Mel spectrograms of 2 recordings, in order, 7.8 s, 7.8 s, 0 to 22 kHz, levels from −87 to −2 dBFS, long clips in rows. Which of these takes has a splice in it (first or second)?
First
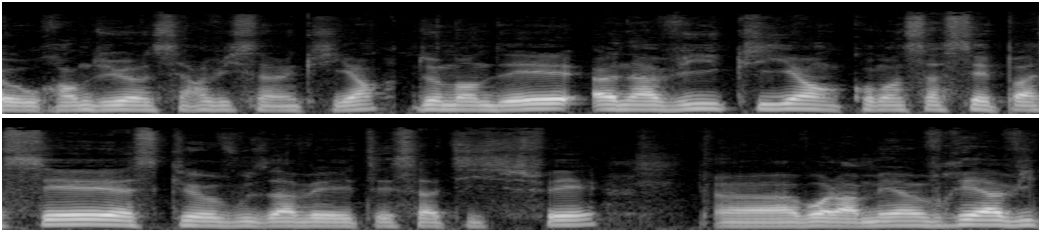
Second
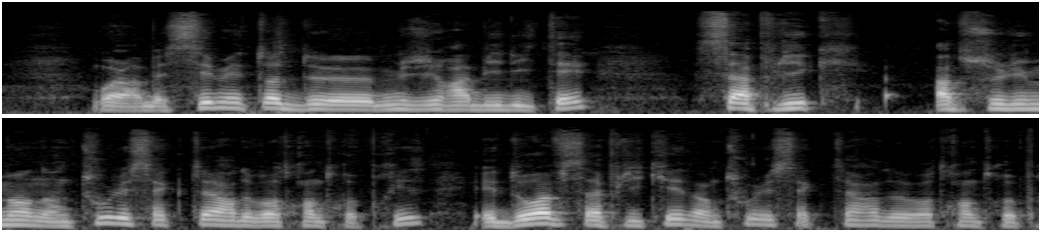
first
